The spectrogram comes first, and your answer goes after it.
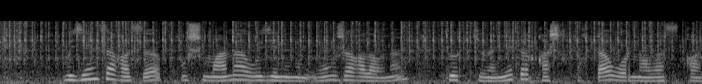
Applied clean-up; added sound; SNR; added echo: none; Mechanisms / Bicycle; 6 dB; none.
